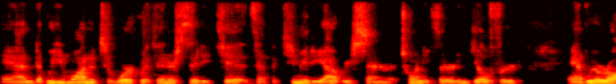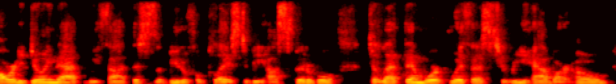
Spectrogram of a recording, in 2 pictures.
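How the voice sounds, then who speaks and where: A man's voice: lowish voice, steady tone, brisk, dark tone. An American man in his late sixties telling personal stories as a podcast guest in an earnest, anecdotal way. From Berkeley, California, USA. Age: 60s. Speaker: podcast guest, founder of a men's community group. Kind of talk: personal storytelling in a podcast interview.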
